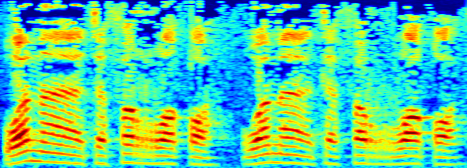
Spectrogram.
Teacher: شوف الراء والقاف مفخمين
